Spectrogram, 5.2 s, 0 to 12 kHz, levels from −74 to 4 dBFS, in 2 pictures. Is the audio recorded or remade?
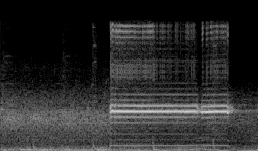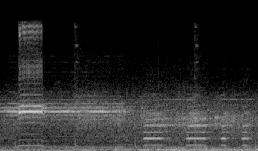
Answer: recorded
